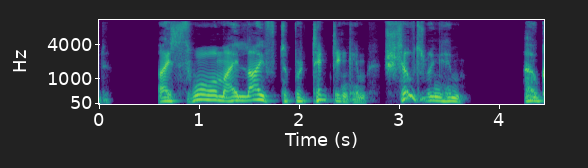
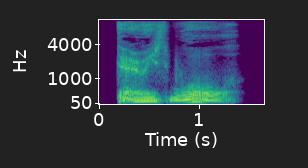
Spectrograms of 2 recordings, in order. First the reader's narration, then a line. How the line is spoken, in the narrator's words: Mappo grunted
